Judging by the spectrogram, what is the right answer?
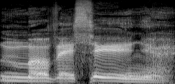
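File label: negative vocalization, French; "Mauvais signe!"; Heavy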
